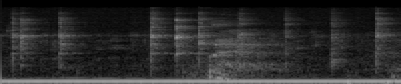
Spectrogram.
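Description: Metal spoon stirring a thick honey, ginger, cayenne and turmeric paste in a drinking glass, making light, irregular clicks and taps against the glass over a steady low hum.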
